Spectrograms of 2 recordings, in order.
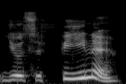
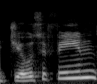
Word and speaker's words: Josefine: I think in Danish, I would say Josefine. And then in English, I would probably say Josephine.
